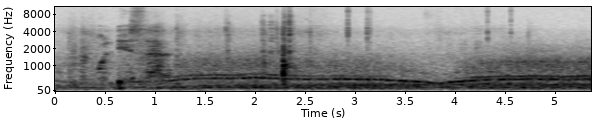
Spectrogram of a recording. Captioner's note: wind whistling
